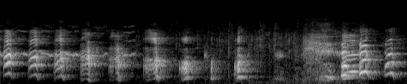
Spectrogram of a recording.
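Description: A small group laughing together in quick, even pulses of about five a second, the laughter growing louder and higher in the last second.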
